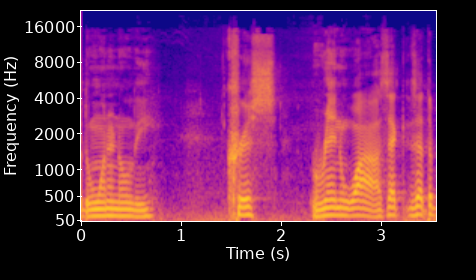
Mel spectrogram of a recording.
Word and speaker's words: Renois: We're gonna talk to the one and only Chris Renois. Is that the you pronunciation?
